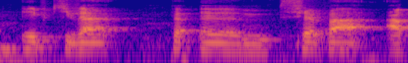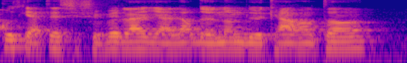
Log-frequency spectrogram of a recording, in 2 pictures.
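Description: Audible room echo colors a man's medium-pitched voice. He speaks at a moderate pace in a monotone, flat way. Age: 40s. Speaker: podcast co-host. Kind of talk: casual debate.

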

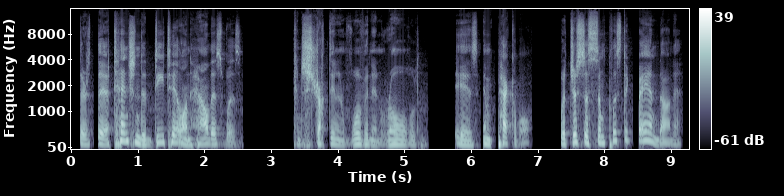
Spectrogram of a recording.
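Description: A man's voice with lively intonation and vocal fry. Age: 30s. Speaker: podcast co-host, cigar reviewer. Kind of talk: casual chat. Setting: studio.

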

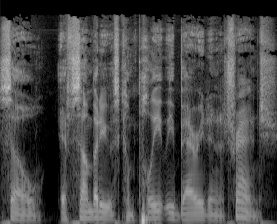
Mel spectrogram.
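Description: A man with an American accent speaks at a fairly low pitch in a normal speaking voice. The recording is very clean, with a silent background. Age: 40s. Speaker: firefighter lieutenant and paramedic. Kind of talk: interview. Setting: studio.

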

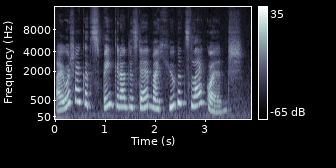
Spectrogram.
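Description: The voice is a put-on character voice. It sits at a high pitch. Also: moderate pace.

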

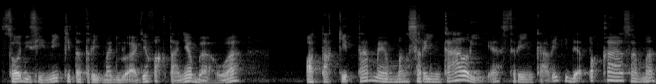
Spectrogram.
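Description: Lively intonation marks this man's speech. His voice is somewhat breathy. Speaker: podcast host. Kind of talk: casual solo monologue on a self-help book.

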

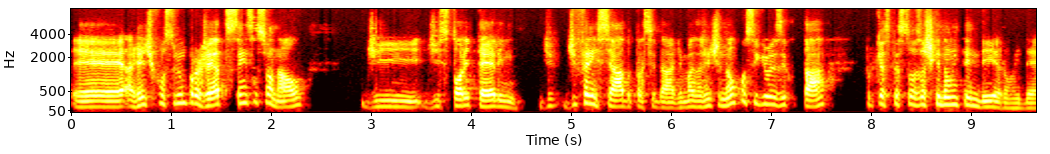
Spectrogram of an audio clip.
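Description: A man with a dark, mellow, somewhat breathy tone, fairly high pitch, lively intonation, a fairly quick pace and a Rio Grande do Sul accent. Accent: gaúcho (Rio Grande do Sul) intonation. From southern Brazil (Rio Grande do Sul). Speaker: engineer and professor. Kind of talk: interview.

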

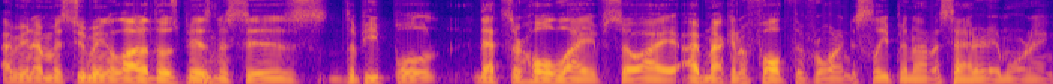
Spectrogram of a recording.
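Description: A man rattles along at a very fast pace with hardly any pauses. His fairly low voice stays monotone and flat. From Minnesota, US. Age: 20s. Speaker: podcast guest. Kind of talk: casual chat.

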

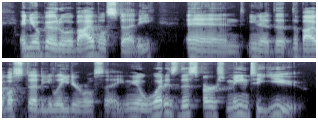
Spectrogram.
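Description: With a Southern US accent, a man talks fairly quickly at a medium pitch with fairly even intonation. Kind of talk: podcast interview. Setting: remote call.

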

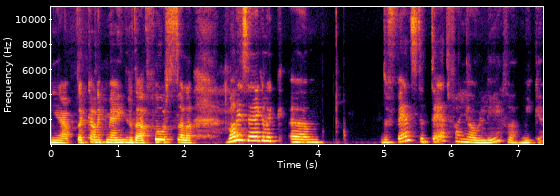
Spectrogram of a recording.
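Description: Intonation rises and falls in a lively way. Delivery is very slow. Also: woman, medium pitch for a woman. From Flanders, Belgium. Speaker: podcast host, therapist. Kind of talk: interview.

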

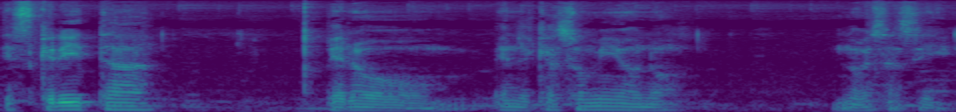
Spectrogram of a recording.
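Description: A man is soft-spoken, in a calm tone. His voice carries a bright, sharp tone. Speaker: podcast host. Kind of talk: late-night reflective monologue. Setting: home living room at night. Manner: soft, intimate; calm, unhurried.

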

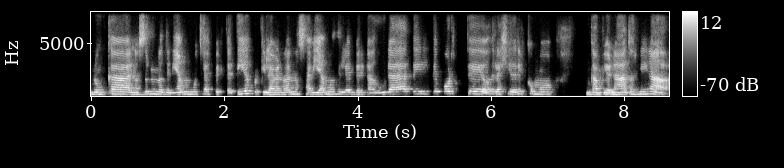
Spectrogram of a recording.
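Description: A woman's fairly high voice in a Chilean accent, with fairly even intonation. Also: moderate pace. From Chile, O'Higgins region (Rengo). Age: 30s. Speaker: constitutional convention delegate and chess player. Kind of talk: interview.

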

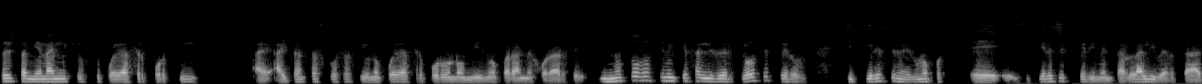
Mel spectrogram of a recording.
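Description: A man talks in an ordinary speaking voice. His pitch variation is ordinary. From Ciudad Juárez / El Paso border, Chicano. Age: 50. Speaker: professional wrestler. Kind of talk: interview.

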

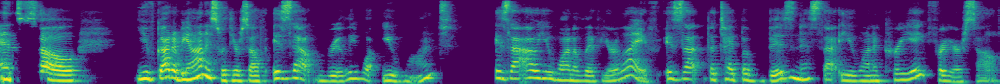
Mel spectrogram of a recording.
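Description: Speaking in an American accent, the woman's voice sits at a medium pitch, somewhat breathy, moving along at a moderate speed. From US Midwest, central Wisconsin. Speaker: hypnotherapist and business mindset coach. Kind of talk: interview.

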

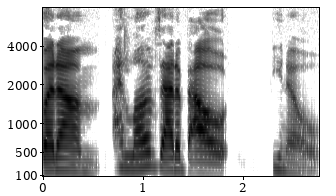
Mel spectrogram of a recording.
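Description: A woman with an American accent uses a normal speaking voice at a medium pitch and a fairly slow pace, with fairly even intonation, in a dry, close sound with no echo on a very clean recording with a silent background. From Pennsylvania. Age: 30s. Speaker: podcast host. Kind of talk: casual interview chat. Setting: podcast recording.

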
